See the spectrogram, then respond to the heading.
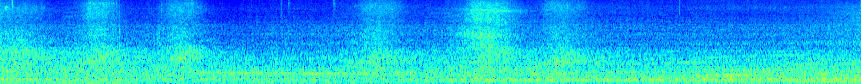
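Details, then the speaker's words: Jeep on its new Toyo tires, replacing Super Swampers that developed flat spots: a soft, even tire hum at steady cruise with the engine drone louder underneath. The tire noise is mild and much quieter than the old tires. "hear it there a little bit of tire noise but not bad definitely a lot quieter than the old rubber was"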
